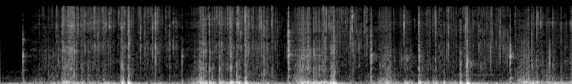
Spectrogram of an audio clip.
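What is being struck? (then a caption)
Bar of soap shaved with a knife blade. A white, solid, rounded bar of soap held in the hand is shaved into flakes with a utility knife blade. The result is a continuous run of dry, crinkly scraping and crunching strokes with bright crackle over deep, low thumps.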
